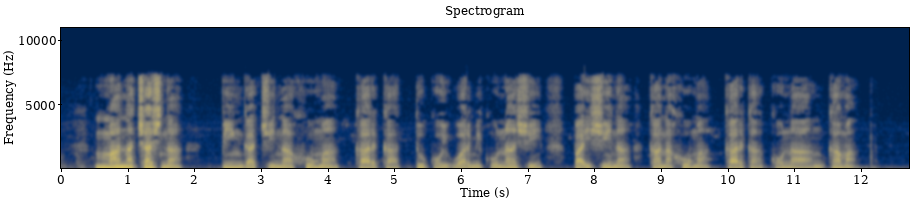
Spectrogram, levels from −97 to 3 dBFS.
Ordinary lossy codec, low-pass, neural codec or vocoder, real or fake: AAC, 48 kbps; 7.2 kHz; none; real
